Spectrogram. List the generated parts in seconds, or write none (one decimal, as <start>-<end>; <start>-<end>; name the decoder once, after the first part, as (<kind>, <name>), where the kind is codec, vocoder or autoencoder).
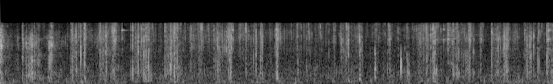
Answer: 0.0-0.5 (vocoder, Vocos)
